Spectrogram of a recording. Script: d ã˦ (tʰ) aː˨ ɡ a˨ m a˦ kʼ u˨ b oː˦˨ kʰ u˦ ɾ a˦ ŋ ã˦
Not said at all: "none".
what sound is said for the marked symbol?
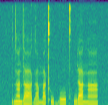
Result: d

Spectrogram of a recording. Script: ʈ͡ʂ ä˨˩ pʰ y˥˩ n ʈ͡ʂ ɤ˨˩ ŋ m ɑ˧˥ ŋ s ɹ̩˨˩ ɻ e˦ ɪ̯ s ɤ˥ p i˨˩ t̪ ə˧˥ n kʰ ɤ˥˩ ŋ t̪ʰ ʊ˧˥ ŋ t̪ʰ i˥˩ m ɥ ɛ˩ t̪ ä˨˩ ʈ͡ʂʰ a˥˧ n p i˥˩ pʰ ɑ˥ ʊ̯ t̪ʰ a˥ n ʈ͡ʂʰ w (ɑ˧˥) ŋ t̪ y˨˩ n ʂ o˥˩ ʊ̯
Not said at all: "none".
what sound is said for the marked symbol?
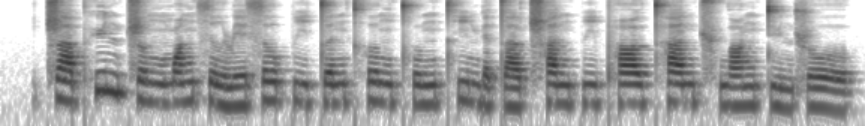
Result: ɑ˧˥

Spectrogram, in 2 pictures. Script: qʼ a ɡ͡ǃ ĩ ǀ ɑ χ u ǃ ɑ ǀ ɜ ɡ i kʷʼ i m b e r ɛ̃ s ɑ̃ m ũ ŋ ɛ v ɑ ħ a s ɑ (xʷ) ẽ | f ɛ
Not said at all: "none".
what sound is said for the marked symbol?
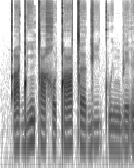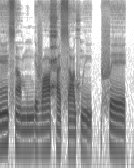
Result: xʷ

